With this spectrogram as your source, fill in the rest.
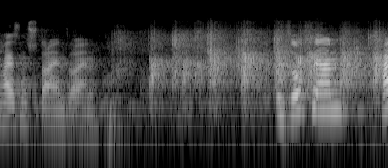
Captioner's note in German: Beifall bei der FDP und der SPD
